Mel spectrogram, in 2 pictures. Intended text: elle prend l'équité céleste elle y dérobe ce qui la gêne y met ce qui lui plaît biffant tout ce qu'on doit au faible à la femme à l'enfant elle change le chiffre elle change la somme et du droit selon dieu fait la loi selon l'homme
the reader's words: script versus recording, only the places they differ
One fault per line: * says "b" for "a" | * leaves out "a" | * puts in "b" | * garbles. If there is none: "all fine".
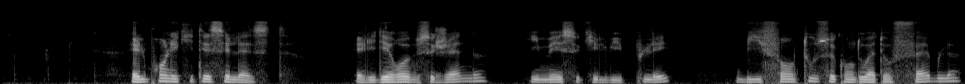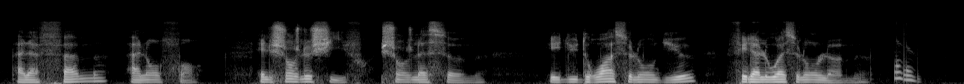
* leaves out "qui la"
* leaves out "elle"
